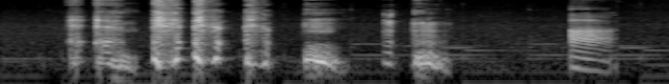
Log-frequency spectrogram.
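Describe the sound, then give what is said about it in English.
A man clears his throat loudly and clumsily in a run of many rough, gravelly bursts of uneven length, followed after a pause by a longer voiced, grunting rasp. “clears his throat rather loudly and clumsily”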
